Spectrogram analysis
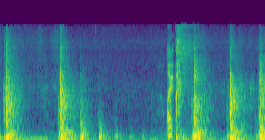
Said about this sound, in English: What is this, cupboard door or something? Yeah, the ghost is slamming things around.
